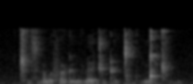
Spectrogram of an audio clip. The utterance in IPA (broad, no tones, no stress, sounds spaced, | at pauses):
ʈ͡ʂʰ ɛ̤ s ɦ œ̃ w ə f œ̃ ʈ y w ə̤ ɳ ɛ d͡ʒ o̤ ʈ o̤ i̯ ɡ͡ǀ u ɡʱ ṳ ŋ͡ǃ ə̤ ʈ͡ʂʰ ṳ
